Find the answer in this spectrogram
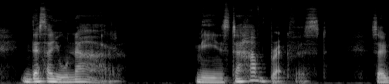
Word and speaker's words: desayunar: The next word is quite similar, but it ends in an R instead, so we stress the last syllable. Desayunar. Desayunar means to have breakfast.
